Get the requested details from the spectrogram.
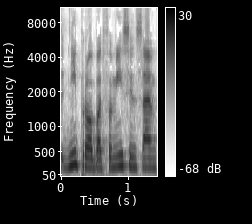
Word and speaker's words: Dnipro: Currently, the name is shortened to Dnipro because of our political situation in Ukraine right now.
